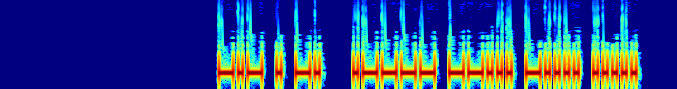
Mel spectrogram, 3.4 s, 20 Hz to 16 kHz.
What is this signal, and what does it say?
Morse code, heard as a keyed tone, about 48 wpm, 700 Hz. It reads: KEN 1765
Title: CWT Exchange 50wpm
